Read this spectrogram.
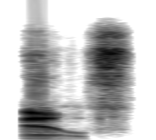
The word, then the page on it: elf: British English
